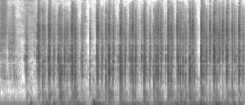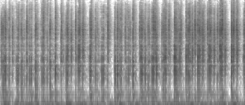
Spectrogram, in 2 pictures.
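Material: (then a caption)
Cloth, board. Long painted nails and fingertips tap rapidly and continuously on a large, solid, closed hardcover book with a marbled paper/cloth cover, held close to the microphone. The taps come as a dense stream of short, dry clicks with little ring. A steady low hum runs underneath throughout.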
